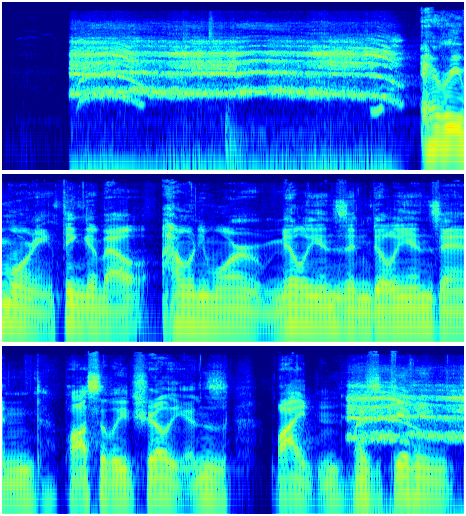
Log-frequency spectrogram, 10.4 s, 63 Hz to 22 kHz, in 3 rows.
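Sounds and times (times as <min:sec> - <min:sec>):
goat screaming: 0:00.5 - 0:03.2, 0:09.5 - 0:10.3
speech: 0:03.1 - 0:10.3.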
